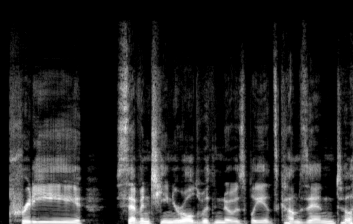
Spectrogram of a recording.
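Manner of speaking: ordinary talk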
